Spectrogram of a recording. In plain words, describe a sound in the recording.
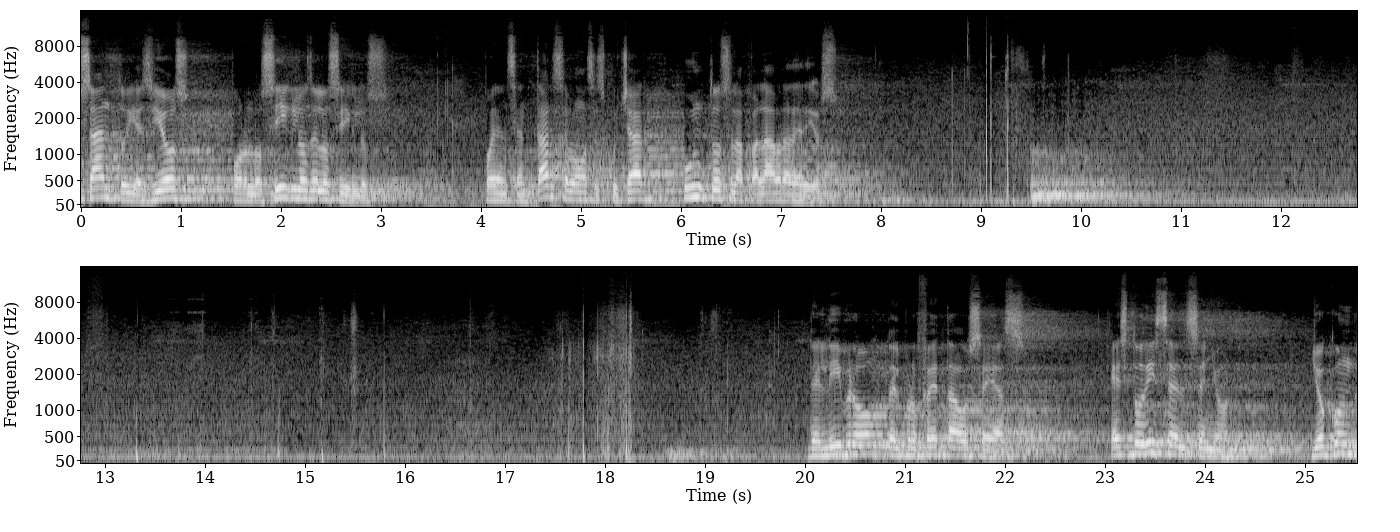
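A man chants in a singing voice through a microphone in an echoing hall.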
